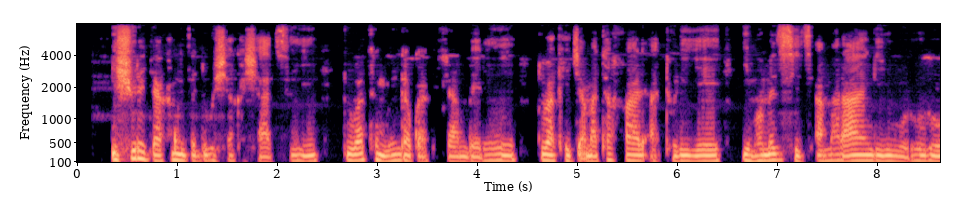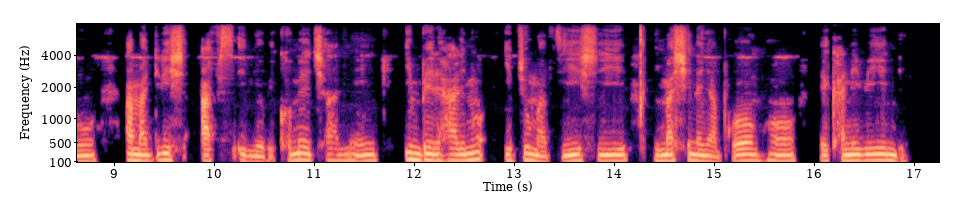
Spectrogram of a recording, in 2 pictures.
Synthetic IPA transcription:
iʃuːɾe̞ɾɟaːkʰamizaɟuβuʃaːkḁʃaːt͡si | ɾ̥ɟuβat͡seumuhiːŋɡaɡwaːki̥d͡ʒaːmbe̞ɾe̞̥ | uβakʰid͡ʒea̰matʰafaɾiʔatʰuɾije̞ | im̥ho̞mezisizeamaɾaːŋɡijuβuɾuɾuamaɡiɾiʃḁafi̥seiβjo̞βikʰo̞mejet͡ʃaːne̞imbe̞ɾe̞ɦaɾimŋo | ivjuːmavjiːnʃinimaʃineɲabɡo̞ːŋ̥o̞ | ɾe̞kʰaniβiːndi

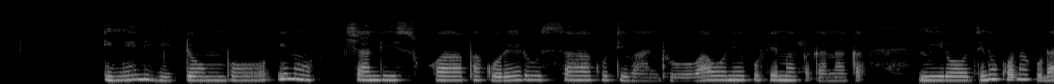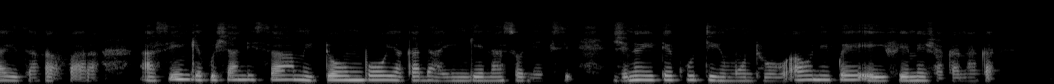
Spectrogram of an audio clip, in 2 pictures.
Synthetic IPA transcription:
imwe̞nimito̞mbo̞ino̞ | ʃandiswapakuɾe̞rusakutiʋantʰuʋao̞ne̞kufe̞maʐakanaːkamiɾo̞d͡zino̞ko̞̰nakuɗaid͡zakava̰ɾaa̰siŋɡe̞kuʃandisamito̞mbo̞jakaɗaiŋɡe̞naso̞neksiʐino̞itekutimuntʰua̰o̞ne̞kwe̞eife̞me̞ʐakanaːka

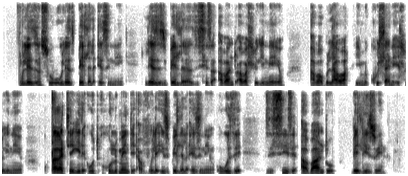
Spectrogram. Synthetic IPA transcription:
ɣulɛzint͡sʼuɣuɣulezib̥ʱɛɮɛlaʔezineŋi | lɛzizib̥ʱɛɮɛlazisiza̰ʔaβantʼuaβaɬuɣinɛjɔ | aβaβulawajimikʰuɬanɛ̰ʔeɬuɣɛnɛːjɔ | ɣuǃaɣatʰeɣilɛʔuɣutʰi̥uxulumɛndʱɛʔavulɛʔizib̥ʱɛɮɛla̰ʔezineŋḭuɣuzɛ | zisizɛaβantʼu | βelizweːni

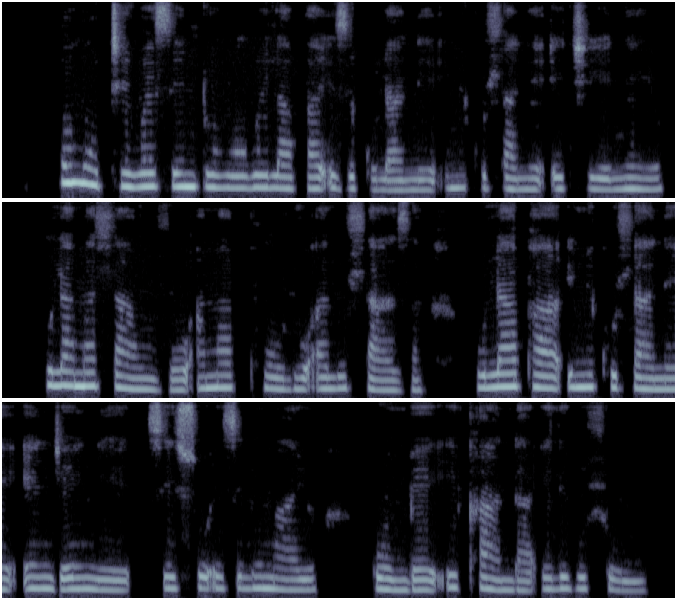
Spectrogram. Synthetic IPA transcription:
umutʰiwesintʼuwɔɣwɛlapʰaiziɡ̥ʱulanɛimikʰuɬanɛʔet͡ʃʼijɛnɛjɔ | ɣulamaɬaɱvuʔamakʰuluʔaluɬaza | ɣulapʰaʔimikʰuɬanɛɛnd͡ʒʱɛŋesisɔʔesilumajɔ | ɣumbʱɛikʰandʱaʔeliɣuɬuːŋi

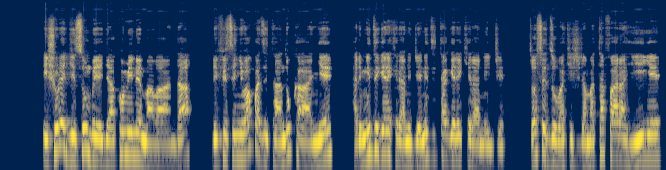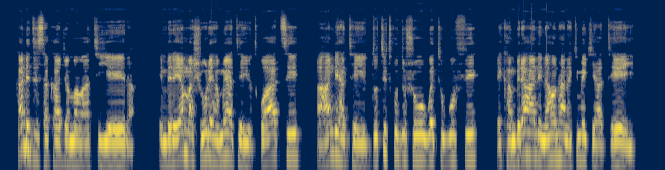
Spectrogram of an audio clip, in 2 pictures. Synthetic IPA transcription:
iʃuːɾe̞ɾɟisuːmbuje̞ɟaːko̞miːne̞maβaːnda | ɾifisiɲumakwazitaːndukaɲe̞ | haɾimŋiziɡe̞ɾe̞ke̞ɾanid͡ʒe̞nizitaɡe̞ɾe̞ke̞ɾanid͡ʒe̞ | z̥o̞ːse̞zuːβakiʃ̬id͡ʒamatafaɾahije̞ | kaːndizisakad͡ʒamaβaːtʰije̞ːɾa | imbe̞ɾe̞jamaʃuːɾe̞ɦamŋe̞hate̞ːjutwaːt͡si | ahaːndihatʰe̞judutitkuduʃuːɡwe̞tuɡufi | ekambe̞ɾeahaːndinaho̞nhanakimŋe̞kihate̞ːje

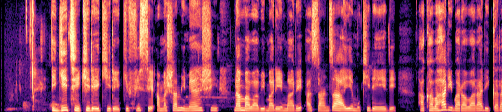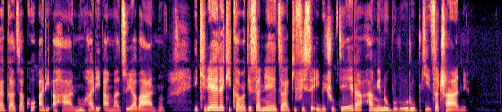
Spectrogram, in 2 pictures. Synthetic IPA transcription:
iɡitʰikʰiɾe̞kʰiɾe̞ɡ̥ifise̞ʔamaʃamime̞ːnʃi | namaβaβimaɾe̞maɾe̞ʔa̰saːnzaje̞mukʰiɾe̞ːɾe̞ | hakaβaɦaɾiβaɾaβaɾaɾiɡaɾaɡazakʰo̞ʔaɾiʔahaːn̥huhaɾiʔamazujaβaːn̥hu | ikʰiɾe̞ːɾe̞kikʰaβaɡisane̞ːzaɡ̥ifise̞̰ʔiβit͡ʃuvje̞ːɾahamŋe̞nuβuɾuɾubɡiːzat͡ʃaːne̞̰

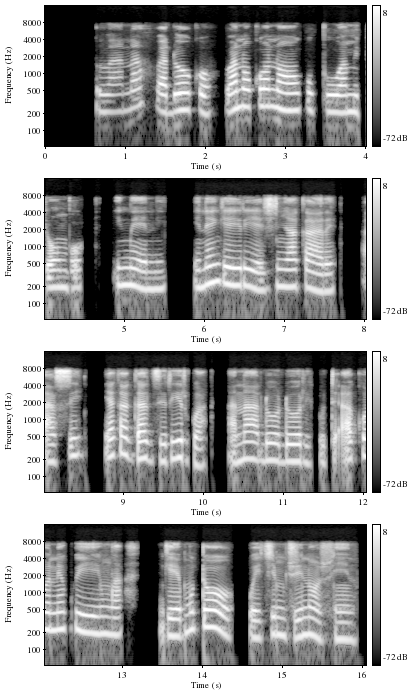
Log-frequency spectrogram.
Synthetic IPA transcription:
ʋanaʋaɗo̞ko̞ | ʋano̞ko̞nawo̞kupuwamito̞mbo̞ | imwe̞niː | ne̞ŋɡe̞iɾije̞t͡ʃiɲakaɾe̞ | a̰si | jakaɡʱad͡zirirwa | a̰naːɗo̞ɗo̞rikutḭʔa̰ko̞ne̞kuimwa | ŋɡe̞muto̞o | we̞t͡ʃimʐino̞ʐiːno

